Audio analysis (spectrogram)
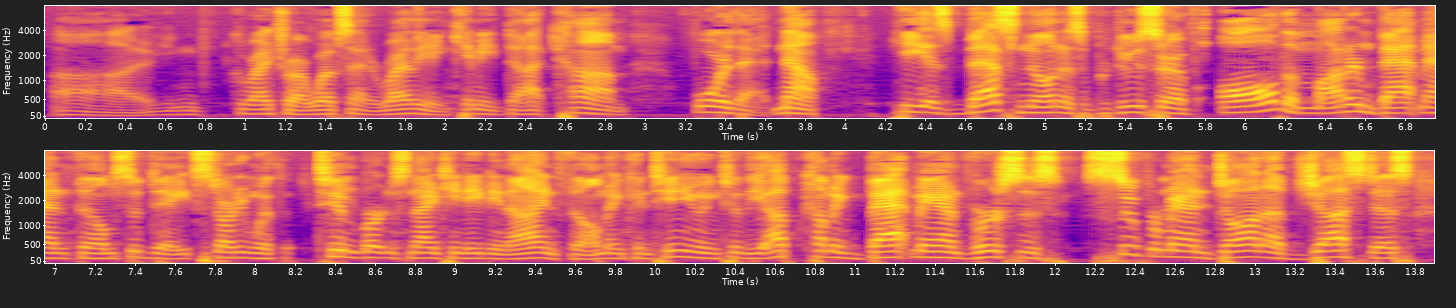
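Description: A man's voice: mid-range voice, fairly quick, no room sound. A man hosting a chatty pop culture podcast, talking with enthusiasm and emphasis, often repeating phrases for effect. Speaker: podcast host.

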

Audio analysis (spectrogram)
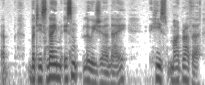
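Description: A meek, defeated man in his thirties, in a radio play. His husky, mid-pitched voice is anxious and halting. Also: lively intonation. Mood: nervous. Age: 30s. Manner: hesitant, stammering. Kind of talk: old radio drama acting.

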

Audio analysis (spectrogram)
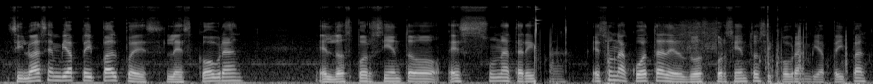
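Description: A man's voice: medium pitch, normal speed, darkish tone. A man narrating an informal screen-recorded tutorial step by step, addressing viewers directly. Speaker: tutorial presenter. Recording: noisy home computer microphone recording.

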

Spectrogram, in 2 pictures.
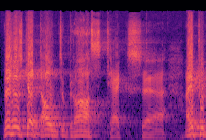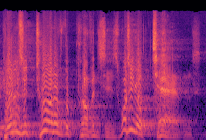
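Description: A man's voice: a little high, wildly swooping pitch, normal speed. A man voicing a plummy, unctuous Victorian theatrical impresario with florid manners, in a comic stage story. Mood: flattering, businesslike.

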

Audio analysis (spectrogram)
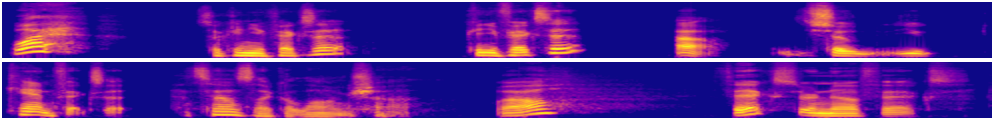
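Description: An actor playing a sarcastic young American camp counselor in a horror video game, hesitant and conversational in delivery. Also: male voice, medium pitch, huge pitch swings, slow, no room sound, clean studio sound, heavily acted. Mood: sardonic. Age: young adult. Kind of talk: naturalistic horror game dialogue.

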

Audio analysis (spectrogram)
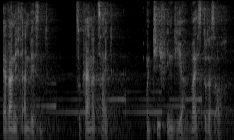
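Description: Man playing an ominous, low, commanding unseen man. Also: fairly even intonation, moderate pace, big-room sound, soft background music, lightly acted. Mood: stern insistence. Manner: urgent, insistent, commanding. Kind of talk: dramatic horror story reading.

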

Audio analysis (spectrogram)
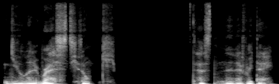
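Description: A man playing a feisty, wounded young werewolf boyfriend in an intimate audio roleplay, breathy and husky, speaking haltingly with heavy pauses. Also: sits low, monotone, mellow, dry recording, clean studio sound, exaggerated voice. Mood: weary, subdued. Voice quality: breathy, husky, often half-whispered.

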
